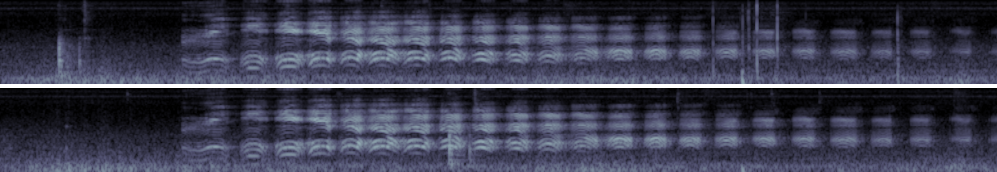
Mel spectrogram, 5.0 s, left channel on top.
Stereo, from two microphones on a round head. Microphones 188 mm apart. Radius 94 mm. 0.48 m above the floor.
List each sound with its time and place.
0.9 s laughter: 15° left (ahead or behind); by 5.0 s 25° right (ahead or behind)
